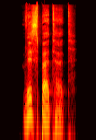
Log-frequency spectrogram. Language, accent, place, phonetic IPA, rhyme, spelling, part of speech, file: German, Germany, Berlin, [ˈvɪspɐtət], -ɪspɐtət, wispertet, verb, De-wispertet.ogg
- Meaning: inflection of wispern: 1. second-person plural preterite 2. second-person plural subjunctive II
